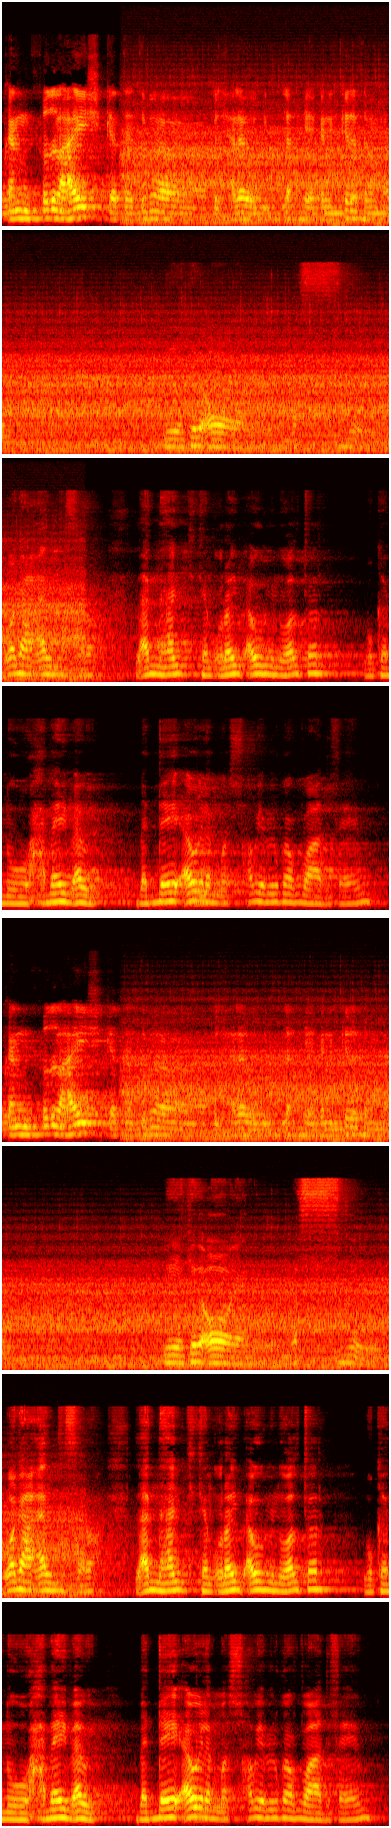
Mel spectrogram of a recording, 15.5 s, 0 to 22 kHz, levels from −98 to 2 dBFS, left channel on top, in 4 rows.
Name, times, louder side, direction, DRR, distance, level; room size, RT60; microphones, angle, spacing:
voice 1, 0.0-4.0 13.5-13.7, left 4 dB, 75° left, 0.8 m, -31 dB
Rain, 1.2-8.6, left 2 dB, 30° left, 1.1 m, -36 dB
voice 2, 5.5-11.0 11.4-12.6 13.0-15.3, right 4 dB, 65° right, 0.5 m, -30 dB
23.0 x 21.5 x 6.2 m
head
